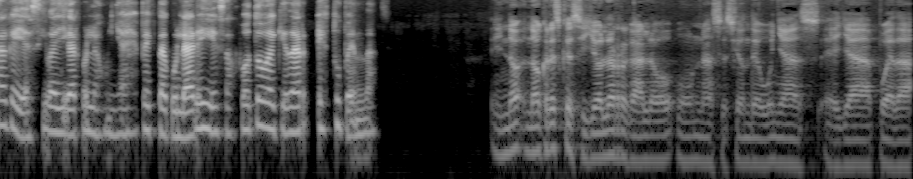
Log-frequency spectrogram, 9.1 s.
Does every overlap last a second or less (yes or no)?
yes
